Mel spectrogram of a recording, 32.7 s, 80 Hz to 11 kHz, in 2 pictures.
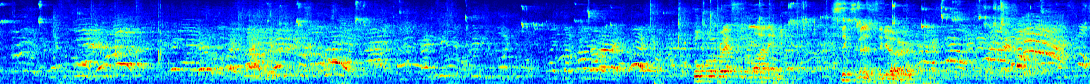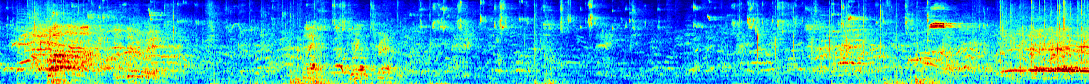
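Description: Live basketball game in an echoing gym: a ball bouncing on the hardwood court among players' and spectators' voices, with a louder burst of shouting about 17 seconds in.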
